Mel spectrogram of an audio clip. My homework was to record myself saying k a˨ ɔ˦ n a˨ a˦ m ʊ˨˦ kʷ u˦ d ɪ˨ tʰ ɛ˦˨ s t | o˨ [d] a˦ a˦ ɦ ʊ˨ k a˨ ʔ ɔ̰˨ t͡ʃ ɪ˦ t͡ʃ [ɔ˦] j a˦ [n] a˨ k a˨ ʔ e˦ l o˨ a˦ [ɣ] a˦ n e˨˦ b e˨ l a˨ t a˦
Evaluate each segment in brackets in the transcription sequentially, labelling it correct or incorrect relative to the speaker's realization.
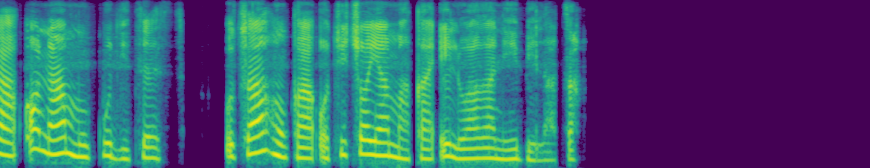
incorrect, correct, incorrect, correct

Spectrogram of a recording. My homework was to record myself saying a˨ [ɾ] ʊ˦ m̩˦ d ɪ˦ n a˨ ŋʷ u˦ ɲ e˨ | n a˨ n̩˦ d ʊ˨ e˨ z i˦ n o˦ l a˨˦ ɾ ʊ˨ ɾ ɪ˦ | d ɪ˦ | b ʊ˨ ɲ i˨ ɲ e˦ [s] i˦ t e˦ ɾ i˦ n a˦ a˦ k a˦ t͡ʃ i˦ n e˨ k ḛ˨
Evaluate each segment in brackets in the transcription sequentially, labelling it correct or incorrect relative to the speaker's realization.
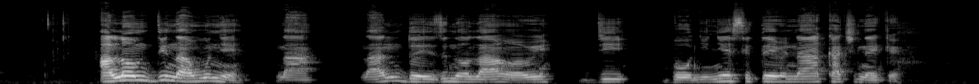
incorrect, correct

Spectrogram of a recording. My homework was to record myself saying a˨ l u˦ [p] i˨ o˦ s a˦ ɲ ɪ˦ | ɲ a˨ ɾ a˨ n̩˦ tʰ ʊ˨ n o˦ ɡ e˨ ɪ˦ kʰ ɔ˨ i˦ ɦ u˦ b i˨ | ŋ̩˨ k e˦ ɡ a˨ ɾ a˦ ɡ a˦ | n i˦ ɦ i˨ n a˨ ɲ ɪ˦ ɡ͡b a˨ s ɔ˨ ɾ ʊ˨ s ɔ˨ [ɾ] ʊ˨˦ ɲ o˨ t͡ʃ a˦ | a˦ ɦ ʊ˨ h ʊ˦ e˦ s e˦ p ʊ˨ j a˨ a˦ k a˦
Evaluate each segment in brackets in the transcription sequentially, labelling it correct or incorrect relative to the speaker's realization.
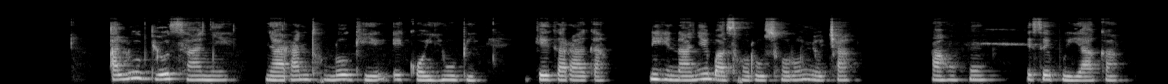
incorrect, correct

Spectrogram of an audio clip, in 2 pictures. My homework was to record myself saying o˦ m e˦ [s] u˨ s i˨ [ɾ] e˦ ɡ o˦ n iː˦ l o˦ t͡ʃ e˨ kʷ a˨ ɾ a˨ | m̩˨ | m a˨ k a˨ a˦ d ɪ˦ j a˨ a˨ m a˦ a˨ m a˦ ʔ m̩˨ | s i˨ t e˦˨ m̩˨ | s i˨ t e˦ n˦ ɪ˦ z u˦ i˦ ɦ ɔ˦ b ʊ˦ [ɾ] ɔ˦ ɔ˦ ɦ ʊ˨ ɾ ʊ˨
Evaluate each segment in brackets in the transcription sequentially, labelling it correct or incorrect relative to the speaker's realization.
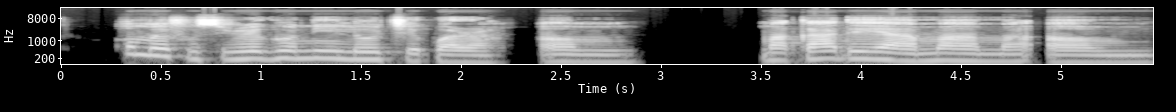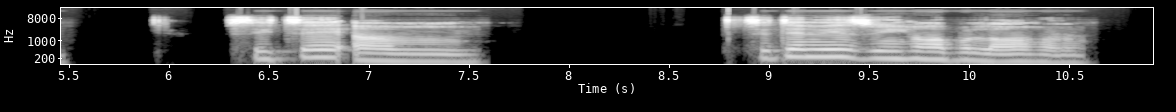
incorrect, correct, incorrect

